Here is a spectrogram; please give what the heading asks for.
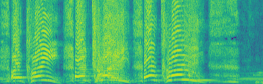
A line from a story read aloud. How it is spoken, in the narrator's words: screaming at the top of their voice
